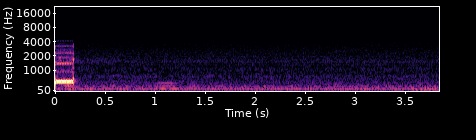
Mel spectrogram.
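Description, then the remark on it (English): A single short telephone keypad tone sounds at the very start, then fades into a low, steady background hum with no talking. “I'm going to give out his number.”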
